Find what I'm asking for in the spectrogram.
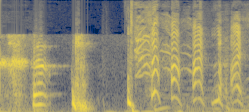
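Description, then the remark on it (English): A few short, muffled sneezes, stifled into tight bursts, followed by a run of quick breathy vocal sounds, fairly loud. “I like them sneezes because they sound like they've got a silencer on.”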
